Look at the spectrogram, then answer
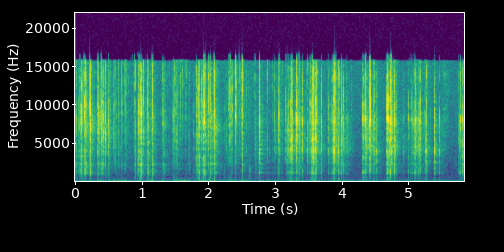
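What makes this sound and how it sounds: Fingernails scratch across a hollow orange faceted glass soap dispenser with a diamond pattern and a metal pump. The result is a steady run of dry, bright rasping strokes over a low rumble, rising and falling in quick bursts with almost no ring after each one.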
